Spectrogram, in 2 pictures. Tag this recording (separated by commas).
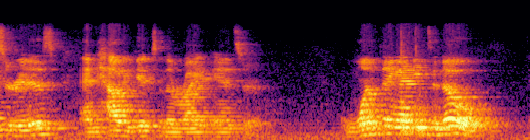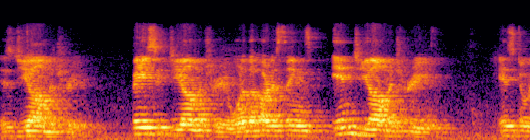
Speech, man speaking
